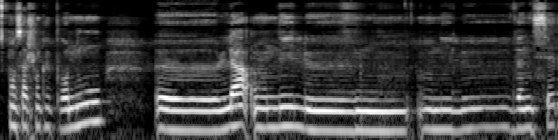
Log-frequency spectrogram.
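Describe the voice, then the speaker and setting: Against audible room echo, a woman speaks in a dark, mellow tone at a fairly low pitch, her intonation monotone and flat. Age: 30s. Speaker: budget vlogger. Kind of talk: casual vlog tutorial. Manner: halting, many hesitations.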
